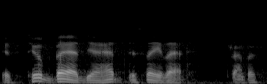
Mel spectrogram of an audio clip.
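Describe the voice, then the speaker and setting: Low-voiced stoic cowboy, old radio. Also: male voice, animated, moderate pace. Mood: calm, restrained. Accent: American. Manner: plain-spoken cowboy drawl, restrained. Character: stoic, honor-bound cowboy foreman, slow to anger. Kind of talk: 1940s radio western acting. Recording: muffled vintage radio broadcast, hall reverb.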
